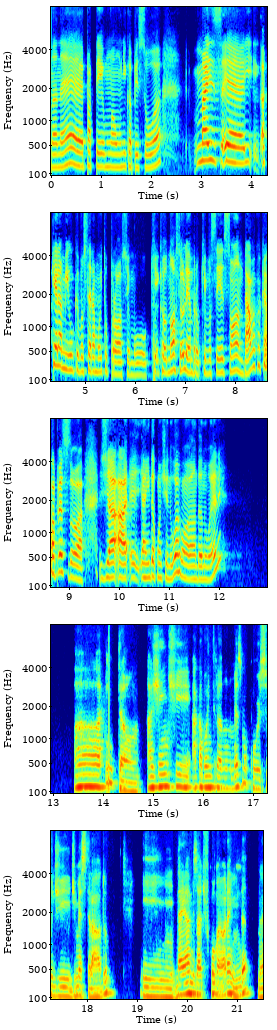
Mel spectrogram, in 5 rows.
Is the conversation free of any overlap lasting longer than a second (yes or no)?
yes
